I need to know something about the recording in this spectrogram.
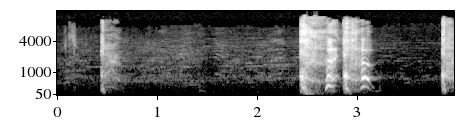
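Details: A single cough, then a quick run of three harsh, throaty coughs and another starting, from an adult speaker, with faint room noise between; repeated coughing.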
